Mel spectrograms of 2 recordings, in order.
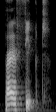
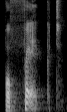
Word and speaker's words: perfect: Perfect. Perfect. Perfect. That is we have a force on per or the first syllable while the other one second syllable receives a shorter or slightly lower pronunciation.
